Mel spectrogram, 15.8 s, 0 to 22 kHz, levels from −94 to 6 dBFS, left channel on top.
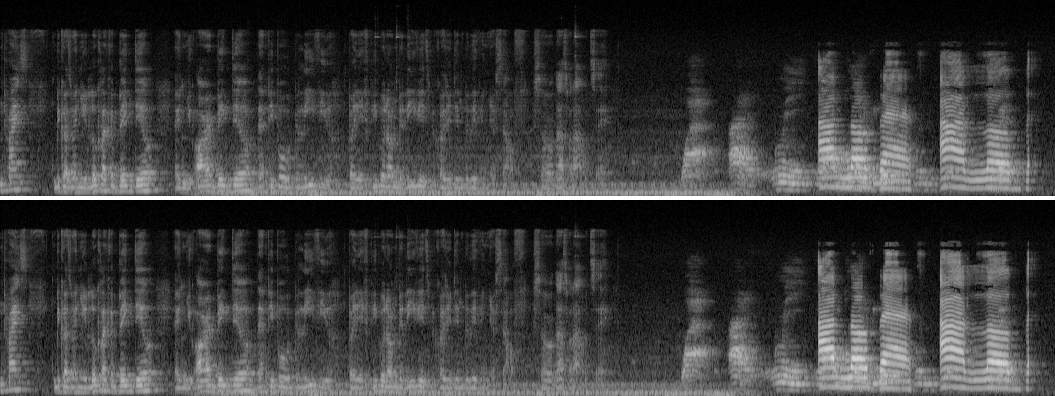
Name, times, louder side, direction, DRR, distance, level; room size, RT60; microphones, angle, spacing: voice 1, 0.0-9.1, right 1 dB, 20° right, 1.4 m, -34 dB
Boat Water vehicle / Engine, 2.8-11.7, left 1 dB, 15° left, 2.2 m, -40 dB
voice 2, 10.1-10.6 10.9-14.4 14.8-15.2, right 1 dB, 75° right, 4.2 m, -30 dB
voice 3, 12.3-13.7 14.1-15.4, right 5 dB, 40° right, 0.6 m, -19 dB
15.5 x 7.5 x 3.5 m
head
